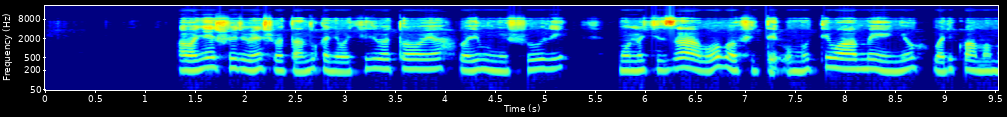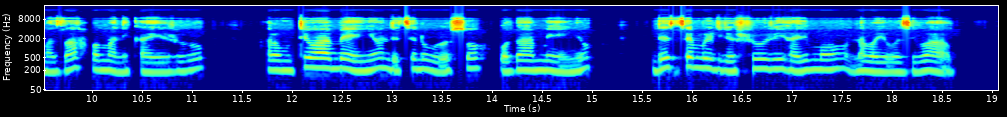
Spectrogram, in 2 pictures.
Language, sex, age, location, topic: Kinyarwanda, female, 18-24, Kigali, health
